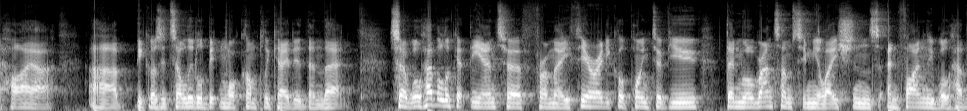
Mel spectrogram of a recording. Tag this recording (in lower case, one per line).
speech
